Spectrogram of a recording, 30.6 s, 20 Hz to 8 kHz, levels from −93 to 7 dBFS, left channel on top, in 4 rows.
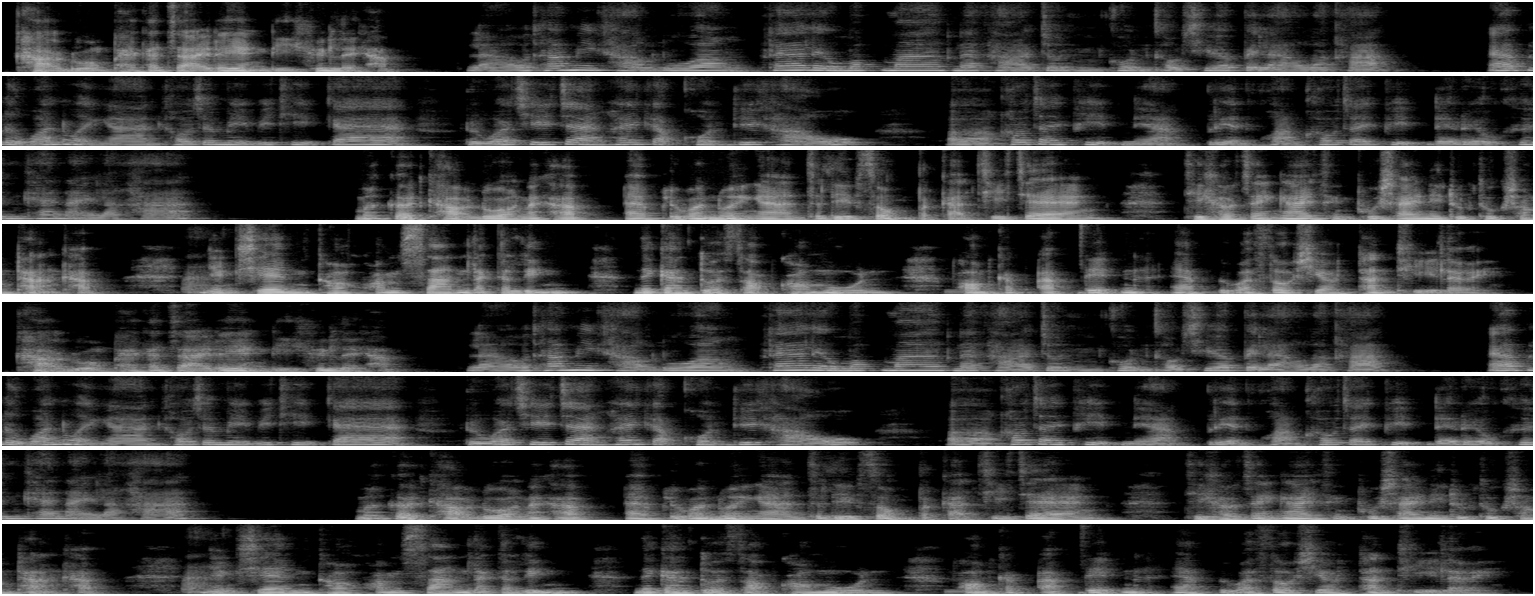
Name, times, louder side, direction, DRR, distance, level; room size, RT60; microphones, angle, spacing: voice 1, 0.1-1.9 17.1-30.4, left 3 dB, 90° left, 0.5 m, -27 dB
voice 2, 2.3-6.9 7.4-11.9 12.4-16.3 23.9-24.1 27.7-28.0, right 1 dB, 5° right, 0.4 m, -32 dB
2.4 x 2.1 x 2.4 m
head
